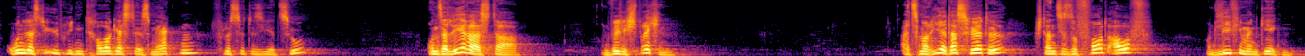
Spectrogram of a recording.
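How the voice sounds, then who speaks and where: With a fairly high, husky, animated voice of darkish tone, a man preaches to a gathering and retells a scripture passage step by step. Volunteers stand to act it out, while he explains slowly and checks in using short tag questions, making it a sermon with volunteer demonstration.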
